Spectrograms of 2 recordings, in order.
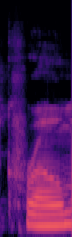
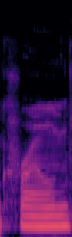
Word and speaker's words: Chrome: The parrot's name was Chrome. I kept saying Crone for whatever reason.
